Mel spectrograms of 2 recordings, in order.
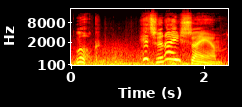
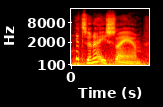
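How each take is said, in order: First: Loud, high, sharp imitation of the voice actor; imitating Jake. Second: Weaker Jake imitation. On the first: Streamer imitating the voice actor for Jake, high and loud. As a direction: bark it out high like the character. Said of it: "the voice actor for Jake reminded me". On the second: Streamer retrying the Jake voice, less sharply. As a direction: try Jake again, toned down. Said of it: "I think I did better the first time".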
